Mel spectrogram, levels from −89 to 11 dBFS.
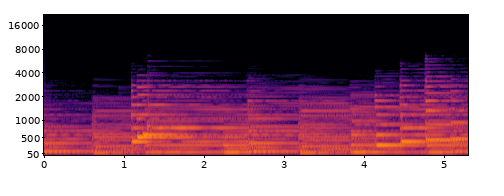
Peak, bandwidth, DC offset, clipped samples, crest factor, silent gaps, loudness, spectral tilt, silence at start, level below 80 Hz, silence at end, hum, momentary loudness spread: -6 dBFS; 6.4 kHz; under 0.1%; under 0.1%; 16 dB; none; -23 LUFS; -9.5 dB/octave; 0 s; -44 dBFS; 0 s; none; 9 LU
